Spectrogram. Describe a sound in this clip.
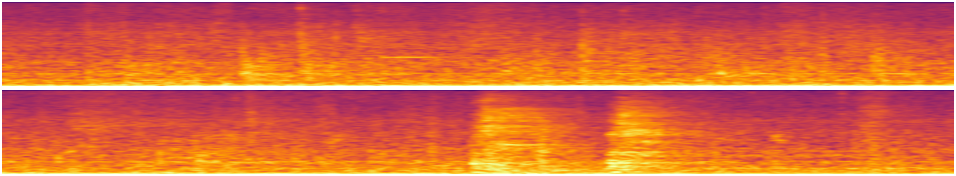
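Footsteps knock on a wooden stage in an echoing hall.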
